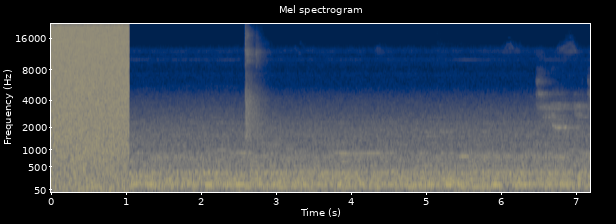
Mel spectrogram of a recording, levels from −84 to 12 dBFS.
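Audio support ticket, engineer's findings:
0.00–1.04 s: loud broadband noise, original sound buried beneath, playing at 0.667x speed with pitch lowered to two-thirds. Wrong sample width: packed 24-bit samples read as 16-bit, so most values straddle byte boundaries and only some keep the true top bits. Likely fault in the decoder or format-negotiation stage. Unlike a byte-order swap, the speed and pitch shift here.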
